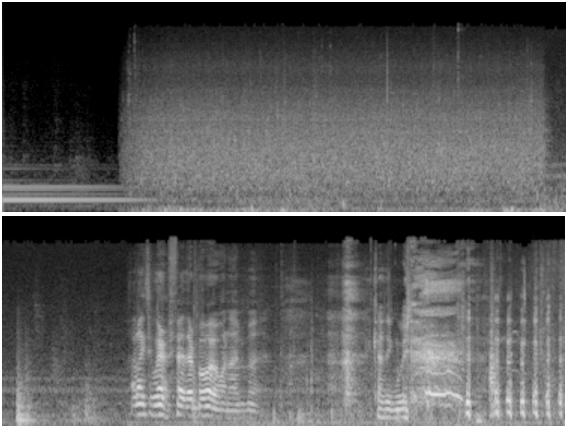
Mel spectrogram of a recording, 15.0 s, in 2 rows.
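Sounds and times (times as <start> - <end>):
outdoor background hiss: 0.0 - 15.0
low thump: 7.7 - 8.9.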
